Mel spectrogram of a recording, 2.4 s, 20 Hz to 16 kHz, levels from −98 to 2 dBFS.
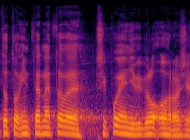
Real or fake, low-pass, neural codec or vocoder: fake; 14.4 kHz; vocoder, 48 kHz, 128 mel bands, Vocos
